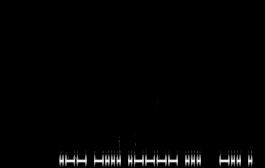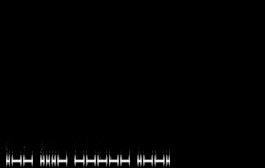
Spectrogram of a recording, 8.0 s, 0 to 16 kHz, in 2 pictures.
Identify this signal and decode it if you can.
Morse code, heard as a keyed tone, about 28 wpm, 700 Hz. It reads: WB1S DE WV0P
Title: USA Callsign DE Callsign - 4 Characters - 28wpm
